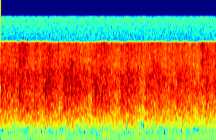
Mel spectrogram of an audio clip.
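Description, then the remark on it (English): An audience applauds steadily, giving a hand clap of thanks to God: dense overlapping hand claps at moderate volume with no voices over them, a continuous wash of clapping. “If you believe it, give God a hand clap of thanks.”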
